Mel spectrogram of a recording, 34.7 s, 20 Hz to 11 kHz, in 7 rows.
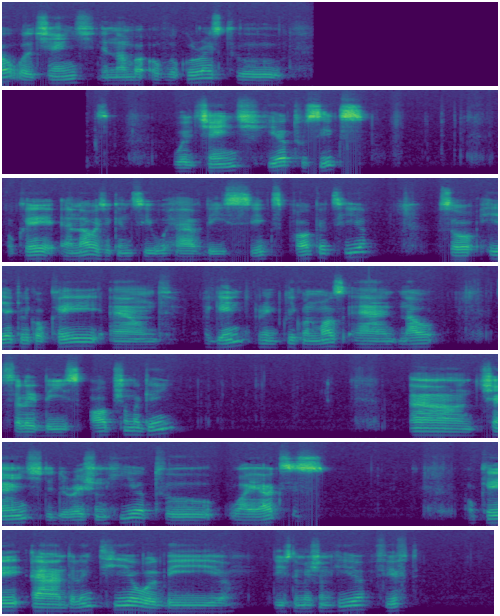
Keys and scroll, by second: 0.0 ctrl+Tab, 1.2 ctrl+Tab, 8.6 typing, 13.1 6, 31.3 ctrl+Tab.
